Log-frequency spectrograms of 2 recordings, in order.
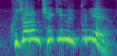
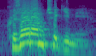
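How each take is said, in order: First: "그 사람 책임일 뿐이에요" pitched sharply up for emphasis; emphatic repeat. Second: Said in the usual way. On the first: Real, not acted. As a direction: drive home "그 사람 책임일 뿐이에요" on a high pitch, falling at the end. ("그 사람 책임일 뿐이에요"를 높은 음으로 힘주어 강조)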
